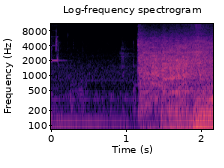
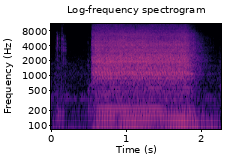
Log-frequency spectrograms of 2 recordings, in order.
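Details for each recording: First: 2010 Nissan Frontier 4.0L V6 jump-started with an Oxilam Y5 portable jump starter: engine catches instantly without struggling and settles to steady even run; healthy quick start. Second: 2010 Nissan Frontier 4.0L V6, battery still connected before jump-starting: short, high whirring crank about 1.5 seconds that stops without catching, gauge needles bouncing; weak cranking from a nearly flat battery.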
